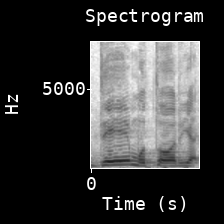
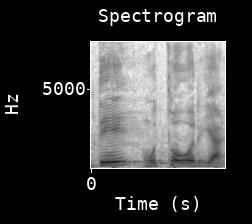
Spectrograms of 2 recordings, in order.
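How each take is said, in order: First: With power. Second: Said in the usual way. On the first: Shown as a demonstration. Leader coaching the room to say it with power. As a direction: declare it like a conqueror. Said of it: "Say it with power". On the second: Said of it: "De means me".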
